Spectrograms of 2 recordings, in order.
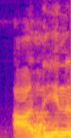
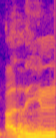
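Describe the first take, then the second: First: अधीन said as "aadheen", long first aa; wrong long vowel. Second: अधीन said as "adheen", short first a; correct short vowel. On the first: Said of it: "नहीं". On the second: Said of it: "लिखेंगे". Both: Shown as a demonstration.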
